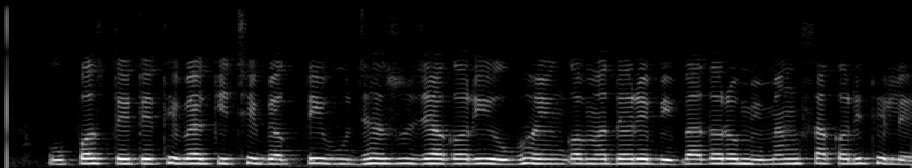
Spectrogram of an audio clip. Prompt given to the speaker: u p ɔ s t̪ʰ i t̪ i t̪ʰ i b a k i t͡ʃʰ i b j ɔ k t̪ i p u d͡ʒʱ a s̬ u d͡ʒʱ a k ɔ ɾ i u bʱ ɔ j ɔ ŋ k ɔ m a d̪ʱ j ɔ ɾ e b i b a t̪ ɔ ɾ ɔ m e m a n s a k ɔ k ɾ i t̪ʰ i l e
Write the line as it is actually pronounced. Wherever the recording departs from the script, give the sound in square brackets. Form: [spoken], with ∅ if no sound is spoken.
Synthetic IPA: u p ɔ s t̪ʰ i t̪ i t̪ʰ i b a k i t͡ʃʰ i b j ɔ k t̪ i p u d͡ʒʱ a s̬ u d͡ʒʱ a k ɔ ɾ i u bʱ ɔ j ɔ ŋ k ɔ m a d̪ʱ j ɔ ɾ e b i b a [d̪] ɔ ɾ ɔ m [i] m a [ŋ] s a k ɔ [∅] ɾ i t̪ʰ i l e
